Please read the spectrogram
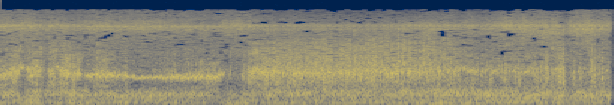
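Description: Wind buffeting the microphone over the open sea, a heavy steady rumble, with a steady mid-pitched hum beneath it that shifts higher about one and a half seconds in.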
